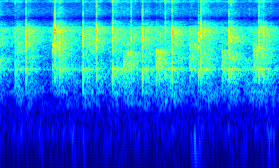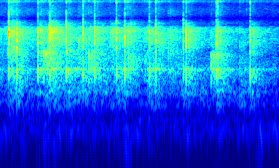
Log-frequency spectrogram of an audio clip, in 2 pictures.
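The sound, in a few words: congregation clapping hands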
